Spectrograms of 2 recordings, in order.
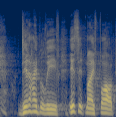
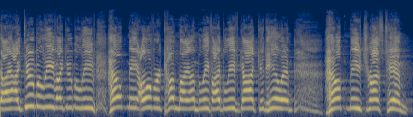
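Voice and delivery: anguished plea; 13 semitones higher, 4 dB louder than usual. Acted. Father cries out his faith.

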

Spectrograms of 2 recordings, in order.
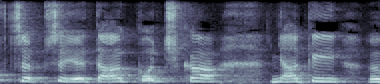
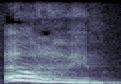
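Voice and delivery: mock sob; 2 semitones lower, 3 dB louder than usual. Mock crying over a trivial police report. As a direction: fake crying, voice cracking.

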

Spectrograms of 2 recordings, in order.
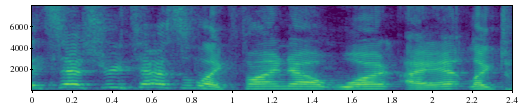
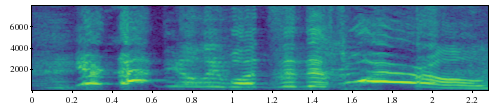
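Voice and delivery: loud, very high comic shriek; panicked high voice; 9 semitones higher, 6 dB louder than usual. Acted. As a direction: confront them in a squeal that shoots up octaves. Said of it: "my voice raises, like, thirty octaves".

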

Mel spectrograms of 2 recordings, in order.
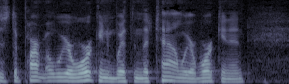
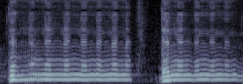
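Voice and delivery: imitated engine crank; 4 semitones higher than usual. Cranking a dead van engine.

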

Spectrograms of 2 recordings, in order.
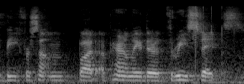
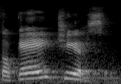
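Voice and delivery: ordinary talk, nothing marked

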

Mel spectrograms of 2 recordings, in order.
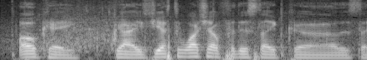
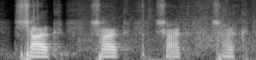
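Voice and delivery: higher, urgent repeated warning; panicked alarm; 5 semitones higher, 4 dB louder, slower than usual. Real, not acted. Player panics as a shark attacks, alarmed. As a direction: blurt it out in real panic.

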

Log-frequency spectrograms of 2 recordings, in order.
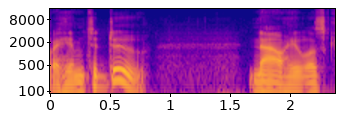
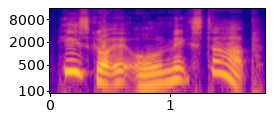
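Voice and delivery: protesting; 8 semitones higher than usual. A narrator's reading. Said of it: "Higgins protested".

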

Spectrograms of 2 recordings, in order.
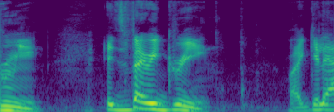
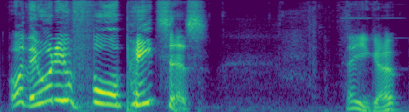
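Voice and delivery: ordinary talk, nothing marked

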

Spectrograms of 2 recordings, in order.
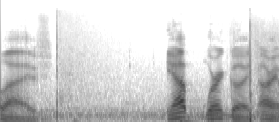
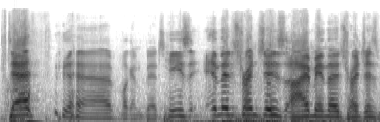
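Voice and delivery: ordinary talk

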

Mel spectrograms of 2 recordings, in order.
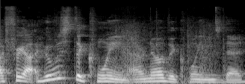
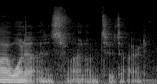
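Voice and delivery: softer, fading tired mumble; 3 semitones lower, 9 dB quieter than usual. Acted. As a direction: trail off wearily to nothing. Character giving up.

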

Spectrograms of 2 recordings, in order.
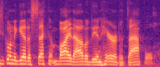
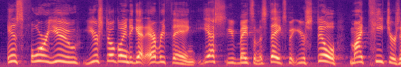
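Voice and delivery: higher, pleading and tender; earnest Jesus; 7 semitones higher than usual. Acted. Jesus assures the scholars and Pharisees, higher and sincere. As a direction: open your heart to them.

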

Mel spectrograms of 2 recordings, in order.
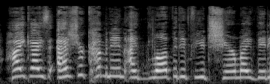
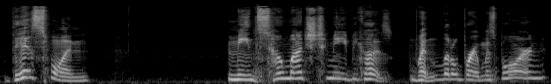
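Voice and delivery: choked up, long halting pauses; real tearful; 5 dB quieter than usual. Real, not acted. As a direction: fight back tears, voice dropping away. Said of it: "I can't believe I'm crying".

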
